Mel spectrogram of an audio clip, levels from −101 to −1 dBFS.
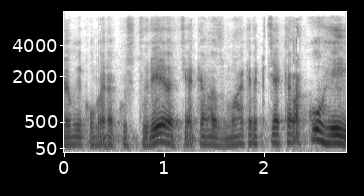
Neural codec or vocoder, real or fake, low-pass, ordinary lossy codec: codec, 16 kHz, 8 kbps, FreqCodec, smaller model; fake; 7.2 kHz; AAC, 48 kbps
